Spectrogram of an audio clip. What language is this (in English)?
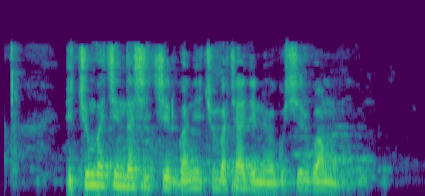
Kinyarwanda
